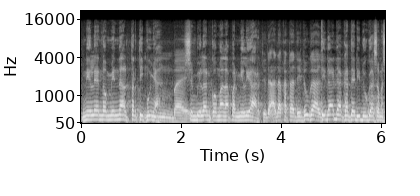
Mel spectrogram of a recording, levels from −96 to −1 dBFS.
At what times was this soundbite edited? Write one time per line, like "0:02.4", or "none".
none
